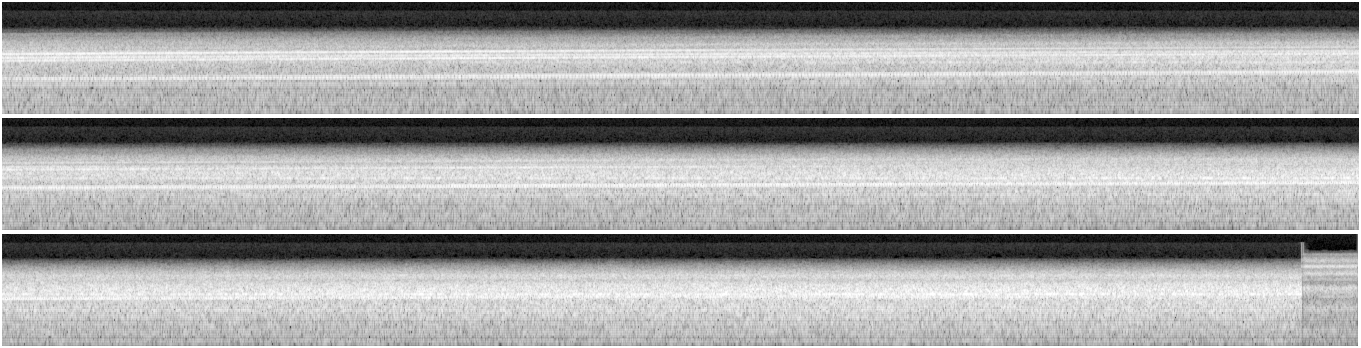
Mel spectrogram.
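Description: A jet engine roars steadily with a deep rushing hum.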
